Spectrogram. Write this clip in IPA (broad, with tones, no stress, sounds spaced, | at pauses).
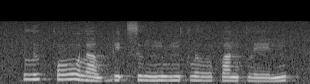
l ɯ˥˩ k̚ ʔ ɔː˥˩ l a˩˦ w b e˥˩ ʔ s ɯ˧ ŋ n u˧ n k l ɤː˧ p a˧ ŋ k l e˩˦ n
